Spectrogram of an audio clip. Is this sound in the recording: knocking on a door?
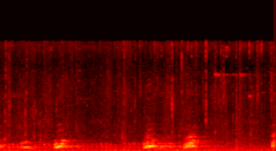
no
